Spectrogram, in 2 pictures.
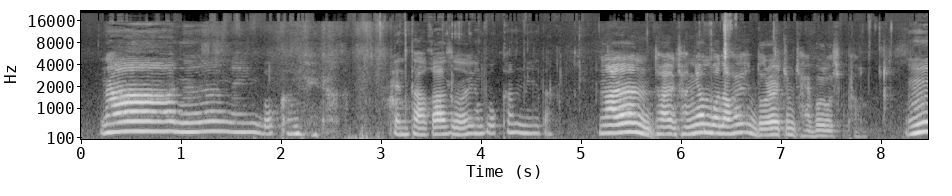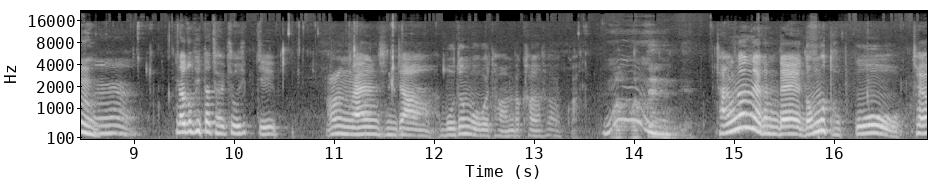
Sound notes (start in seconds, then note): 10.9 vocal determination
